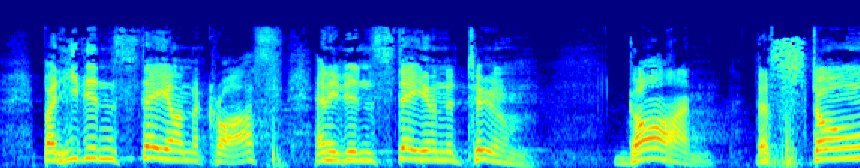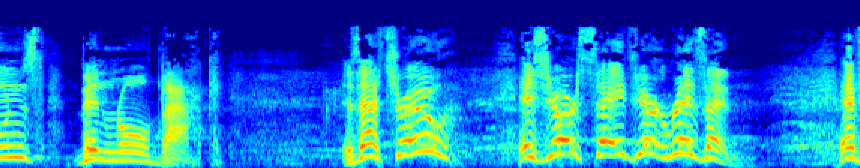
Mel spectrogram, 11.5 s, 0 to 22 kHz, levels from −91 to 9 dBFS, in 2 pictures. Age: 50-69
